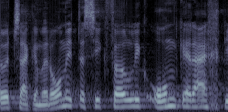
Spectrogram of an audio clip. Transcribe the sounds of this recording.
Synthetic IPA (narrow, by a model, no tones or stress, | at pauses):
øːtsæɡ̥əməɾonɪd̚dɑsiɡ̥fœlːɪɡʊnɡ̥eɾæχt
